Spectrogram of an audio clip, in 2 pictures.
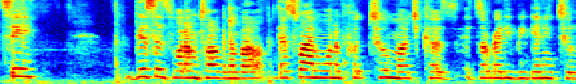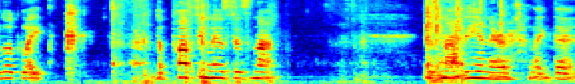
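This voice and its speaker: A moderate pace, flat monotone intonation, and long, frequent pauses. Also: woman, fairly high pitch for a woman. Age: 60s. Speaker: wreath maker, crafting vlogger. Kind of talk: casual crafting livestream chat. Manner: conversational, self-talking.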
